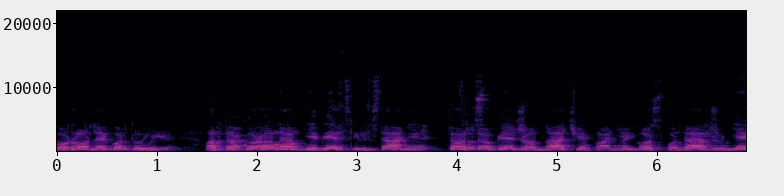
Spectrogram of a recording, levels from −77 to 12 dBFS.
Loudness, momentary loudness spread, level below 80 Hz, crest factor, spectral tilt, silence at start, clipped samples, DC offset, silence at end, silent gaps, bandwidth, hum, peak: -33 LUFS; 6 LU; under -90 dBFS; 16 dB; -5 dB/octave; 0 s; under 0.1%; under 0.1%; 0 s; none; 15 kHz; none; -16 dBFS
